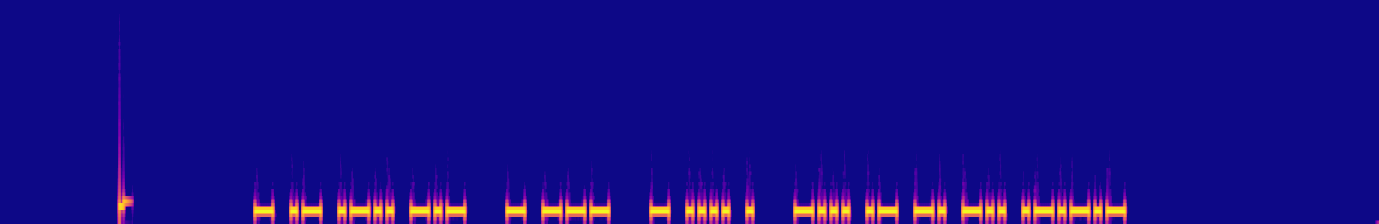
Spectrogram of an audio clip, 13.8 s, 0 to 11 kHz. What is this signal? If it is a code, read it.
Morse code, heard as a keyed tone, about 20 wpm, 700 Hz. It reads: TALK TO THE BAND.
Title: Sentences from Top 1600 Words 20wpm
